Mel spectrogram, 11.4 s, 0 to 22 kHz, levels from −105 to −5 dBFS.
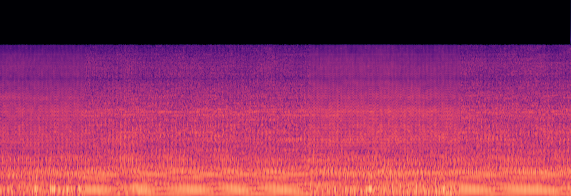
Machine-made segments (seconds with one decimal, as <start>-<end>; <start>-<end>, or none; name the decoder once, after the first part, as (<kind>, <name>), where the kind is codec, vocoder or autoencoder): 0.0-1.7 (vocoder, Vocos); 6.2-9.2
